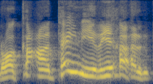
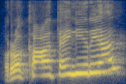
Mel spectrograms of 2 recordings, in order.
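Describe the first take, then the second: First: Slow, deliberate, self-assured; proud mock-confident reply. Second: Boldly confident, rising at the end; mock-confident bargaining tone. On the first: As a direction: lay it down firmly and slowly. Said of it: "Dengan confidentnya". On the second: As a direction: say it sure of yourself, asking with a lift. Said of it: "dengan confident tu".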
